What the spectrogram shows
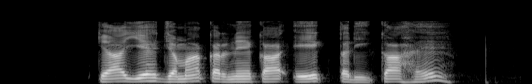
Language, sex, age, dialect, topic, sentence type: Hindi, male, 18-24, Awadhi Bundeli, banking, question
